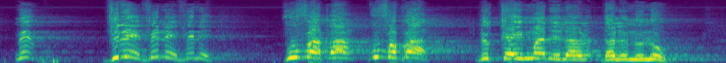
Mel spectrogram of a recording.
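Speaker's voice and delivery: high, loud urgent calling; calling the children. Retold or imitated. Old man calling his children, high loud urgent shout. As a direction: shout for the kids to come.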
